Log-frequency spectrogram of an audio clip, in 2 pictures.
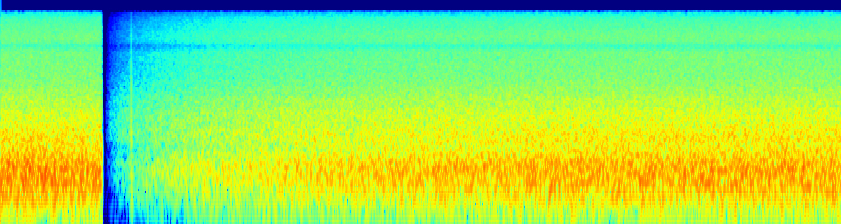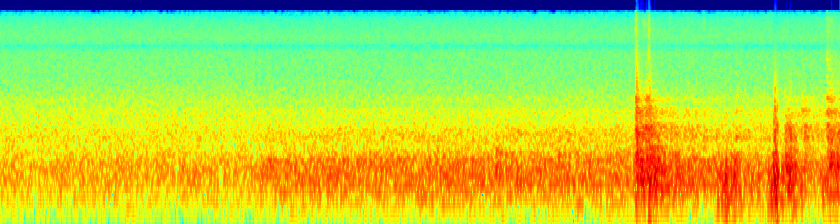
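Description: A steady rushing hiss that cuts out suddenly about a second in, then fades back up and grows a little louder. Near the end come a few knocks and clunks as a room door is opened.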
